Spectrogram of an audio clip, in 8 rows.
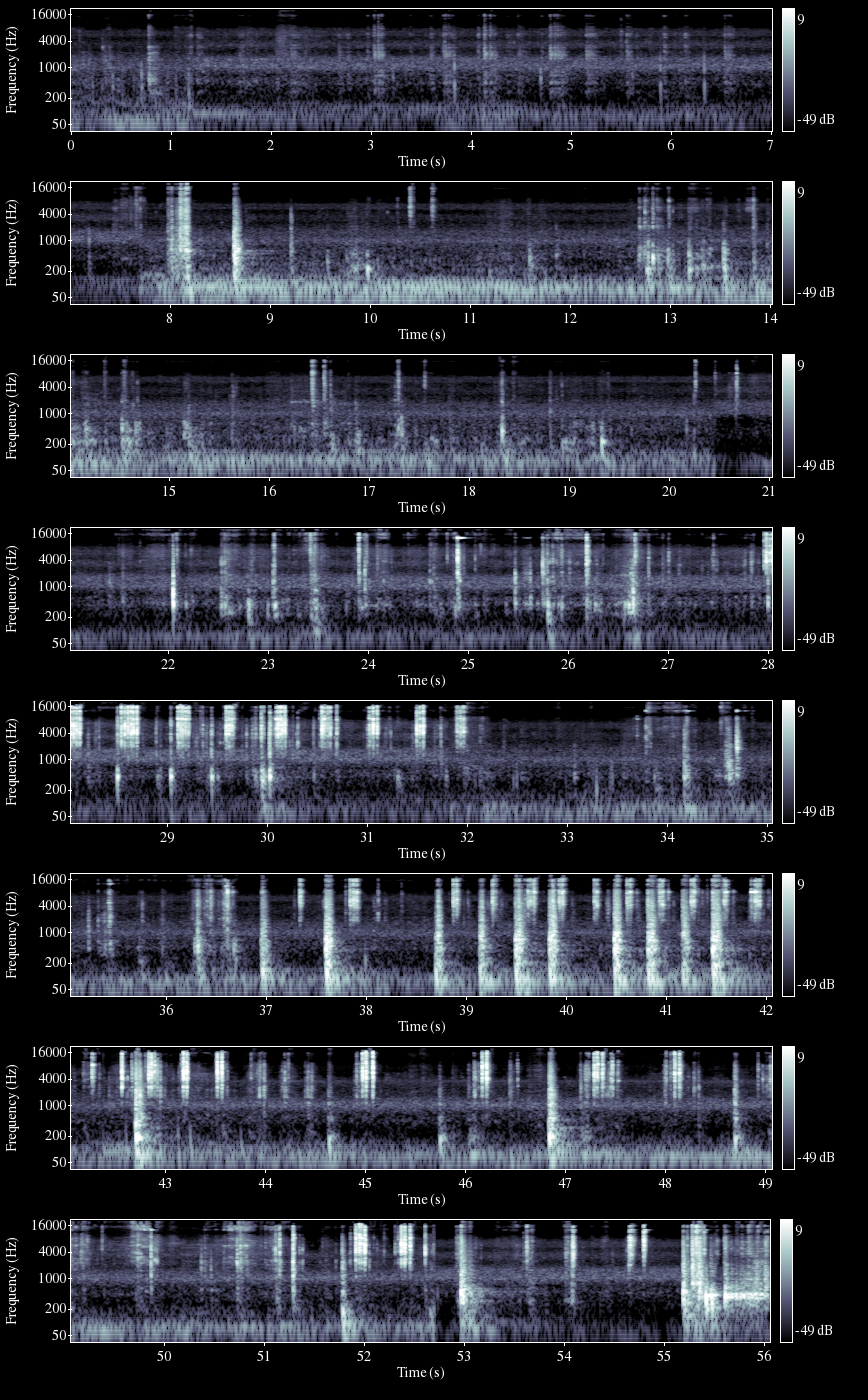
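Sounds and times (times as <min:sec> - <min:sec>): car engine rumbling: 0:00.0 - 0:56.0
metallic tool clicks and knocks: 0:27.8 - 0:32.1, 0:36.3 - 0:52.8.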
